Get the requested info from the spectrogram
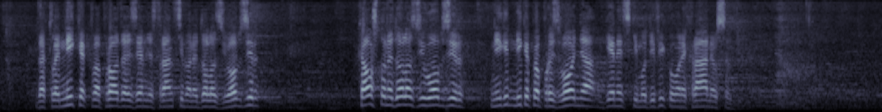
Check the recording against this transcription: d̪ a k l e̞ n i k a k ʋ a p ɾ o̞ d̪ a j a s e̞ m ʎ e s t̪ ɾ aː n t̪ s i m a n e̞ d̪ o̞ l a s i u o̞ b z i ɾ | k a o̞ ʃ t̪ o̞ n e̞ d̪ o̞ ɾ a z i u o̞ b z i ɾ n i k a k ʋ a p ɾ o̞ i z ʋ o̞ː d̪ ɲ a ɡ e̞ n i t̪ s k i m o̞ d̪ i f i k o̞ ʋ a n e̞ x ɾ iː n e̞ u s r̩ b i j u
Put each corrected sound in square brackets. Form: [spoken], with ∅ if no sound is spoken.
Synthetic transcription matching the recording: d̪ a k l e̞ n i k a k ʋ a p ɾ o̞ d̪ a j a [z] e̞ m ʎ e s t̪ ɾ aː n t̪ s i m a n e̞ d̪ o̞ l a [z] i u o̞ b z i ɾ | k a o̞ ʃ t̪ o̞ n e̞ d̪ o̞ [l] a z i u o̞ b z i ɾ n i k a k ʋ a p ɾ o̞ i z ʋ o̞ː d̪ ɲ a ɡ e̞ n [e] t̪ s k i m o̞ d̪ i f i k o̞ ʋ a n e̞ x ɾ [aː] n e̞ u s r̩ b i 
